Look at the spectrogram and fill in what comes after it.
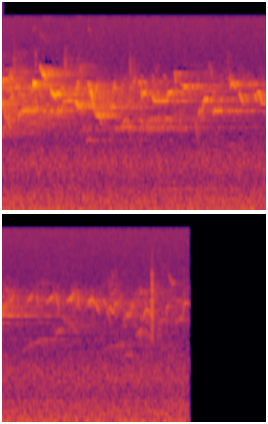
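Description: Songbirds chirping and whistling, many short overlapping calls over a faint hiss, fading gradually and then cutting off abruptly about four and a half seconds in.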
